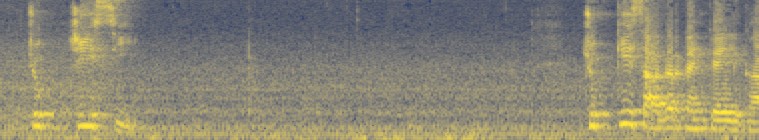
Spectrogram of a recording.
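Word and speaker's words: Chukchi Sea: Arctic ocean का ये छोटा सा हिस्सा कहलाता है चुक्ची सी। चुक्की सागर कहीं कहीं लिखा रहता है कहीं, लेकिन स्पेलिंग यही है चुक्ची सी।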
